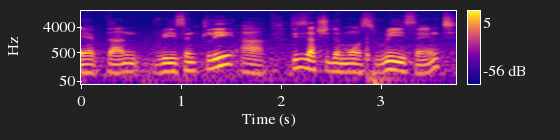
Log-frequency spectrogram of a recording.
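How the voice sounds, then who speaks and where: With an Italian accent, a man speaks at a moderate pace and a fairly low pitch. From Italy, Florence. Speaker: makeup artist. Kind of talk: interview. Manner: hesitant, many fillers.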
